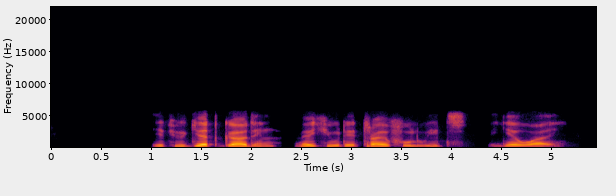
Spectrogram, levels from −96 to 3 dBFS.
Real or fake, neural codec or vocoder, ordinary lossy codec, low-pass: fake; codec, 16 kHz, 4 kbps, X-Codec, HuBERT features, trained on LibriSpeech; Opus, 32 kbps; 5.4 kHz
